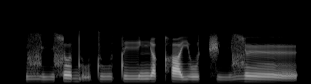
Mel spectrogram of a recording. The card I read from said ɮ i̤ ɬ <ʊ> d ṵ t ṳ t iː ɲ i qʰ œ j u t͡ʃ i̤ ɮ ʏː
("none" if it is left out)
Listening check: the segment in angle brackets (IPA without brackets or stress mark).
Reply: ʊ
